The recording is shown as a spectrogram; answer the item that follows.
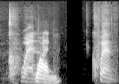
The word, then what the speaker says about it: Quen: be quinn q-u-e-n q-u-e-n it's going to be pronounced quinn so it sounds like quinn but it's quen spell that one more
